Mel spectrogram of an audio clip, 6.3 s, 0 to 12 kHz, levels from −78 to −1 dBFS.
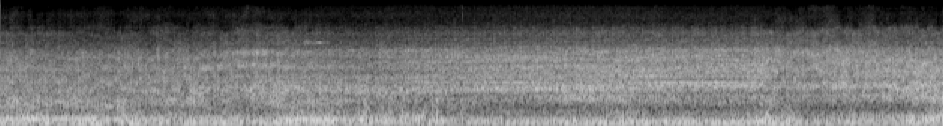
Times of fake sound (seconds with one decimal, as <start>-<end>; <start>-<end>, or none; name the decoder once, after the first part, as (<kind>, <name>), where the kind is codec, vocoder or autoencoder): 0.0-2.1 (codec, HILCodec); 5.1-6.3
